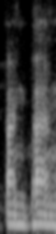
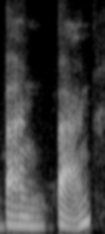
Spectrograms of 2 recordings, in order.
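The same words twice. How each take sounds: First: The two bangs come quickly with no gap. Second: The two bangs are separated by a clear gap. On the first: The bowler runs through without a gather. "He's bang bang through the crease" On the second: The bowler gathers back foot then front foot. "rather than"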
